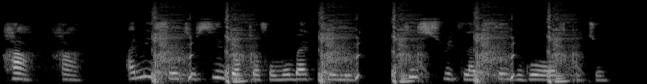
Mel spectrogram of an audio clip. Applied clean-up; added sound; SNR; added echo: none; Cough; 0 dB; none.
